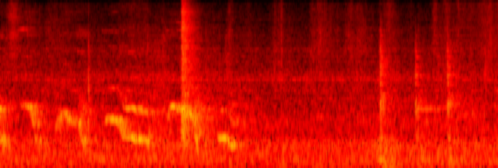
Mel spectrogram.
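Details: One-month-old Shiba Inu puppy on its second day in the room, mostly lying still and sleeping. It gives soft, high whimpers that slide downward, several close together in the first two seconds, then fainter ones over quiet indoor background.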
